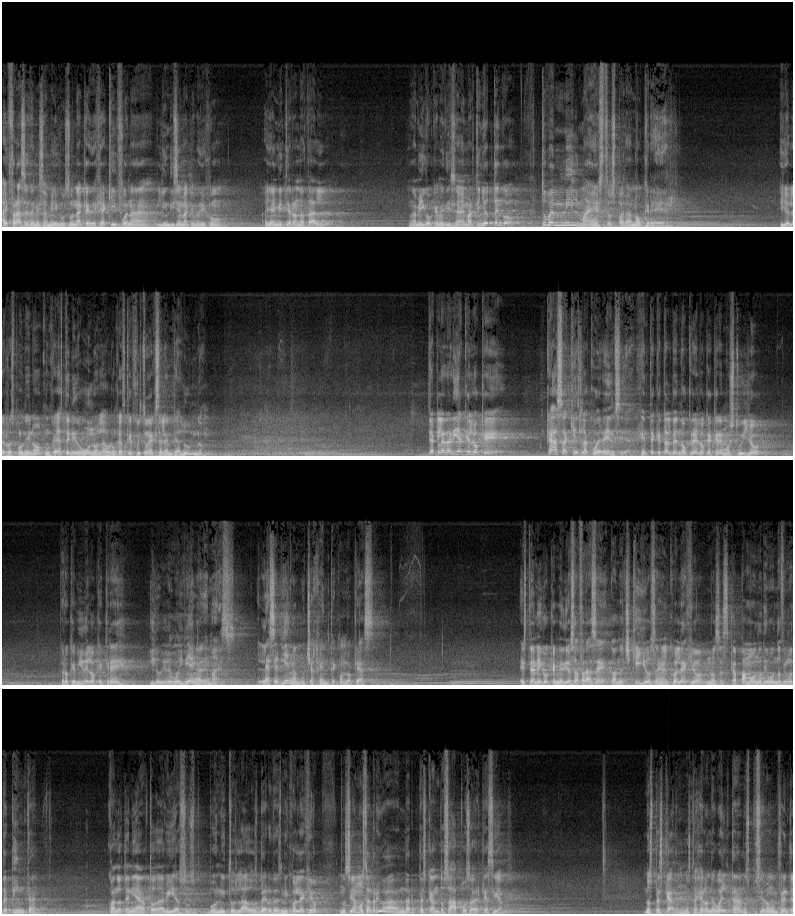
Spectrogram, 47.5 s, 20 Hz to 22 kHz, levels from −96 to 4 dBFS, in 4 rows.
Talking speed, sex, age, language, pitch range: 185 wpm, male, 40-59, Spanish, 120-175 Hz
